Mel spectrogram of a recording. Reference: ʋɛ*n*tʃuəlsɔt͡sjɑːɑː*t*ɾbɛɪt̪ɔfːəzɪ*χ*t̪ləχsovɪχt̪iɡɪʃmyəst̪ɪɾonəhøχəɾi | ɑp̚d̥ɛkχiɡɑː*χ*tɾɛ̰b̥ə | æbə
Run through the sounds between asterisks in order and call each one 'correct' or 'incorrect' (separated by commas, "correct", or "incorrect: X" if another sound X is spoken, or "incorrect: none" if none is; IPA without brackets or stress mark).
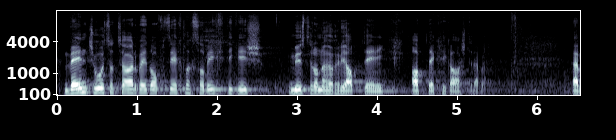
correct, incorrect: none, correct, incorrect: ʃ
